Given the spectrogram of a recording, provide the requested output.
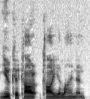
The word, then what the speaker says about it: Jukka Karjalainen: You butchered that. – Jukka Karjalainen. I think that sounds Finnish to me. – Karjalainen. – I've given it a right go. Karjalainen. That's probably right, isn't it? Jukka Karjalainen. – Yeah. – Good job.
